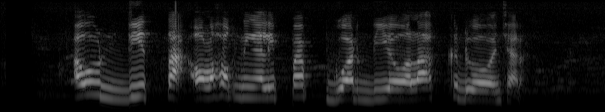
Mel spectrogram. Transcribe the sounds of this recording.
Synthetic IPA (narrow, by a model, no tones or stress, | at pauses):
ʔaudit̪aʔɔlɔɦɔk̚niŋalipɛp̚ɡuardiolakəduawaɲt͡ʃaɾa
